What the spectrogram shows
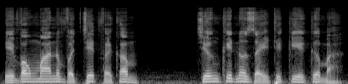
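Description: A man's voice: mid-range voice, animated, a little fast, no room sound, lightly acted. A man voicing a grumpy, bossy older village sorcerer who scolds bluntly, in a read-aloud story.

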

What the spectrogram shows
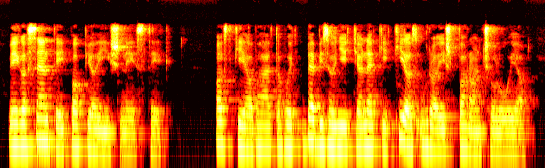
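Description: A woman narrating an audiobook in a measured, even storytelling manner. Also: low voice, reverberant, lo-fi sound.

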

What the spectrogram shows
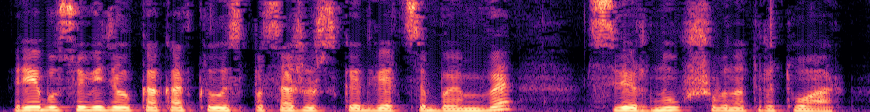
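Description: A woman narrating an audiobook in a steady storytelling manner. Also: on the low side, fairly quick, no room sound, studio quality.

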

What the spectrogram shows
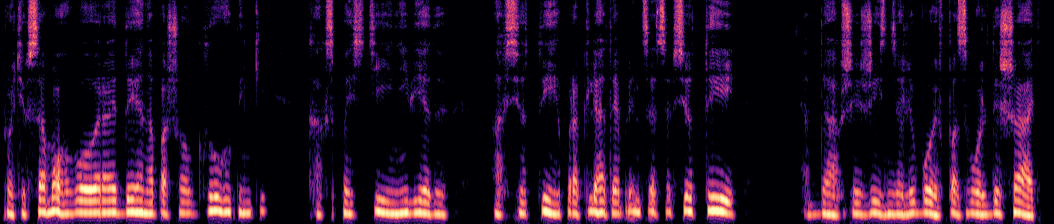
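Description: A man's voice: mid-range voice, steady tone, brisk, dark tone, no echo, clean studio sound, natural voice. A male audiobook reader voicing an ancient hysterical witch who shrieks curses and wails prophecies. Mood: wailing lament. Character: ancient wailing female witch, gone hysterical.

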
